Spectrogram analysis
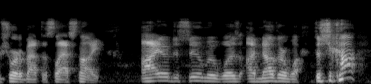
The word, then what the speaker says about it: Iodumu: I How do you pronounce the last name? Iodum IO Dumu. Dumu.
